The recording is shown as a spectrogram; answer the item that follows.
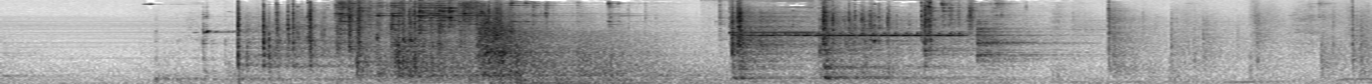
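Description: Heavy steel cell door clanking: two loud metallic bangs, about one and a half and four and a half seconds in, each ringing out with an echo, with a brief high squeal along with the second.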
